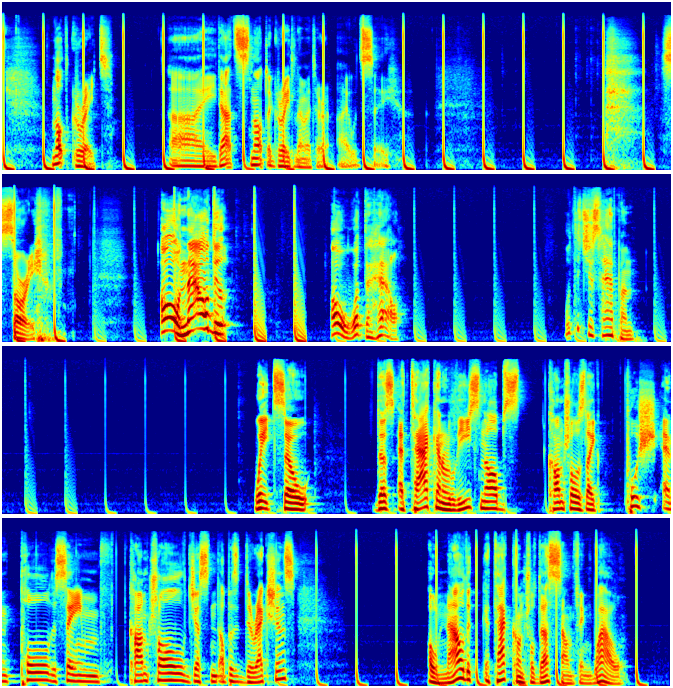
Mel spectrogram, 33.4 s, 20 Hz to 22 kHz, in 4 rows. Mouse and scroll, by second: 0.9-5.6 drag, 6.4 click, 7.2 click, 7.4 click, 9.2-10.3 drag, 17.0-19.6 drag, 28.2-31.9 drag.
